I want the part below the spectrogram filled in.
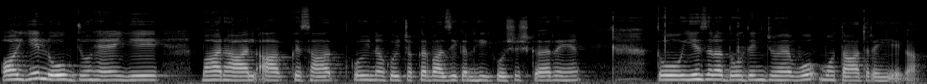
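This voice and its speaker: A woman giving a weekly tarot horoscope reading in a measured, explanatory way, often checking in with the listener. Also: medium pitch, flat delivery, dark tone. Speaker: tarot reader.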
